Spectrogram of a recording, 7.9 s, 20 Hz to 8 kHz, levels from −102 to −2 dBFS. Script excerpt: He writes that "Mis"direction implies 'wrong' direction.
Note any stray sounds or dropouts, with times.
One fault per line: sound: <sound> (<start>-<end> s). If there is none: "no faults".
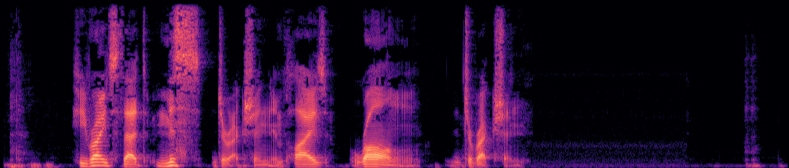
no faults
